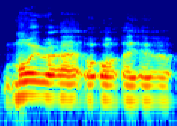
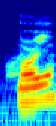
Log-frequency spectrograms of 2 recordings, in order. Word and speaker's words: Moria: Moria. Moria. I'm I'm confusing his name with somebody else's. Moria. Moira. Say Moira is a character from Overwatch.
